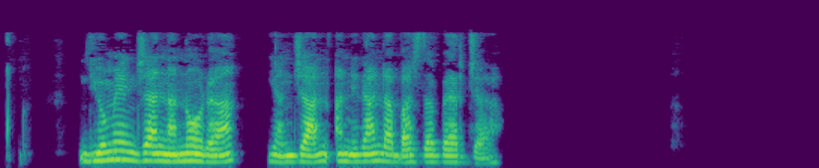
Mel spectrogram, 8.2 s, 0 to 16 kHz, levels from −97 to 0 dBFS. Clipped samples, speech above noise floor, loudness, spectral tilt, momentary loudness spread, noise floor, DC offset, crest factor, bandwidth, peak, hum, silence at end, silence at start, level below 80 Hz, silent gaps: under 0.1%; 50 dB; -17 LUFS; -7 dB/octave; 13 LU; -66 dBFS; under 0.1%; 18 dB; 8 kHz; -2 dBFS; none; 3.2 s; 0.05 s; -60 dBFS; 0.39-0.45 s, 0.71-0.77 s, 2.45-2.66 s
